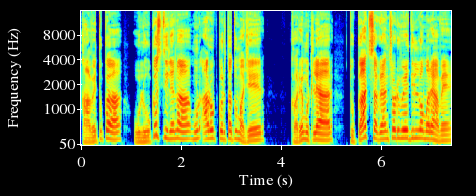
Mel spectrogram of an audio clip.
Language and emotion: Goan Konkani, surprised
